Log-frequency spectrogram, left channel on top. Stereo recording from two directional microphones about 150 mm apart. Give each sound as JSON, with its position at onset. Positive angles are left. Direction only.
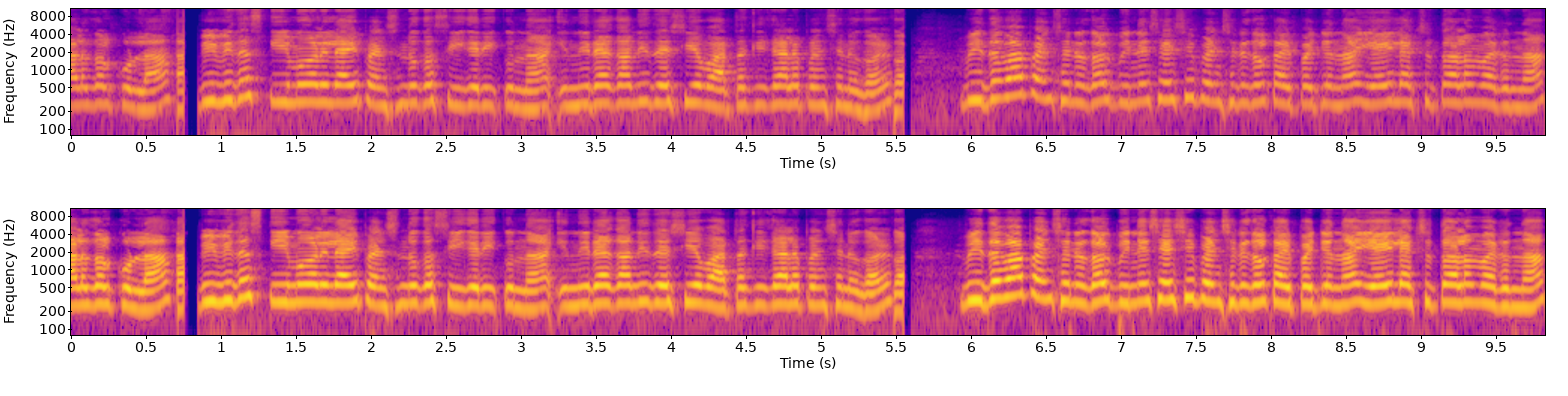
{"t": 0.0, "sound": "speech", "side_deg": -55}
{"t": 0.9, "sound": "speech", "side_deg": -30}
{"t": 6.0, "sound": "speech", "side_deg": -45}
